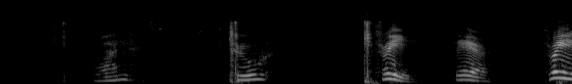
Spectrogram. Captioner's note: coins clinking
